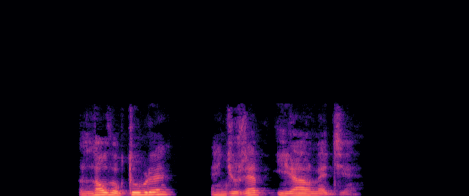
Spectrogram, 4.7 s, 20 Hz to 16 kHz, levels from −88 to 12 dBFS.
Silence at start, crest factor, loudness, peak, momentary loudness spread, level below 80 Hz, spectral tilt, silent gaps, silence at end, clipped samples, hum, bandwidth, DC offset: 0.8 s; 18 dB; -18 LUFS; -2 dBFS; 18 LU; -58 dBFS; -8 dB/octave; 1.84-2.10 s; 1.2 s; under 0.1%; none; 7.4 kHz; under 0.1%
